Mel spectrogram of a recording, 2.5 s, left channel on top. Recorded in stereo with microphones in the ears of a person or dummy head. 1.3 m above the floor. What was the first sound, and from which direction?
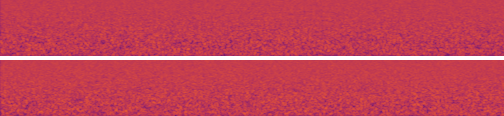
Only background noise.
